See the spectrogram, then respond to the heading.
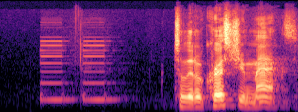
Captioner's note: beep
